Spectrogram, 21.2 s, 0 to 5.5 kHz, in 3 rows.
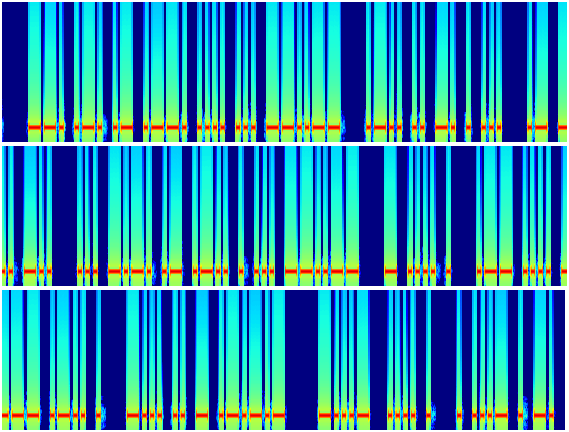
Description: Morse code, heard as a keyed tone, about 25 wpm, 600 Hz. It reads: GRAPHS, LINES AND SCALES, THE WHOLE BIT. <BT> HE EVEN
